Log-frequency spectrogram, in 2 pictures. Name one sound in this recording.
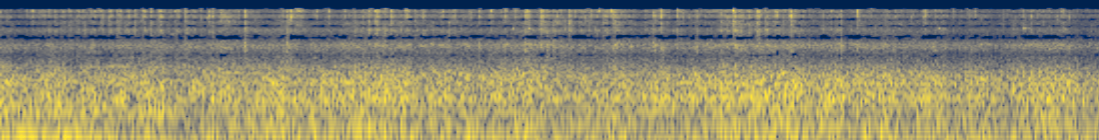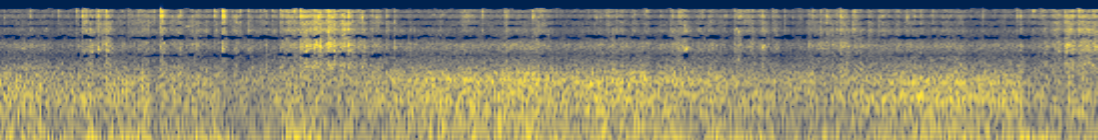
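A car engine rumbles steadily from inside a moving car.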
